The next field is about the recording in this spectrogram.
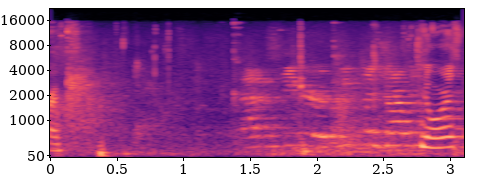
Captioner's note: applause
